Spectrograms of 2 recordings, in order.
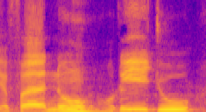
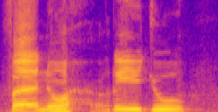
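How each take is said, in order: No difference in how they are said.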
